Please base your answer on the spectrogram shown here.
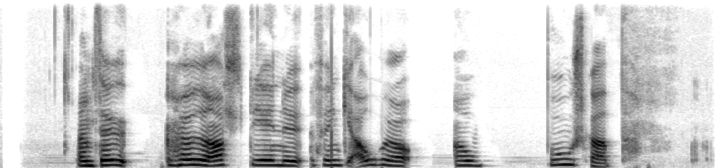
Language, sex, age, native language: Icelandic, male, 12, Icelandic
